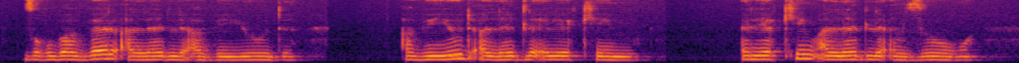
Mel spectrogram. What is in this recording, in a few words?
Matthew Reading Practice, Aramaic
